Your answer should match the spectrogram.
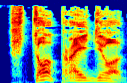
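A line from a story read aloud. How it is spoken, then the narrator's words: Angry question. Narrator (Russian): злобно спросил мистер Сайкс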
